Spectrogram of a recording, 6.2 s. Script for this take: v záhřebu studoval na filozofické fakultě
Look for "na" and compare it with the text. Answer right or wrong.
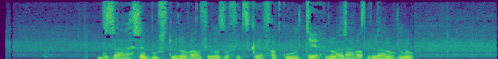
wrong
